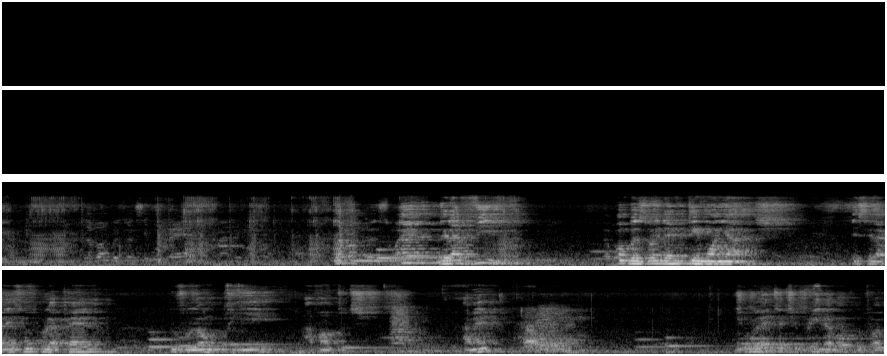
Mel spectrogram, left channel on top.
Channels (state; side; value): silent; left; digital silence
